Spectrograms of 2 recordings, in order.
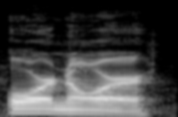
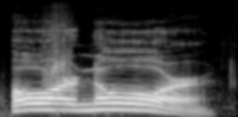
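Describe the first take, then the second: First: Mild mock Aussie "oh no"; mock Australian accent. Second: High, loud mock Aussie "oh no"; hammed-up Australian cry; mock Australian accent. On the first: Co-host trying the Aussie drawl, mild mock Australian accent. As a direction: try out an Australian "oh no". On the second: Co-host topping the joke, hammed-up Australian accent. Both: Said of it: "pretty much just how we sound".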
